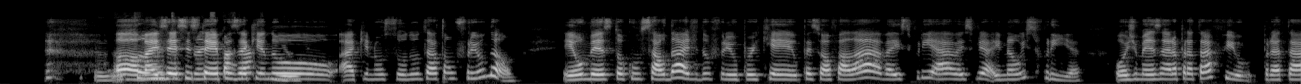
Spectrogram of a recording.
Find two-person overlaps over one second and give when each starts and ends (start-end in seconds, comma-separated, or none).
1.1-3.0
